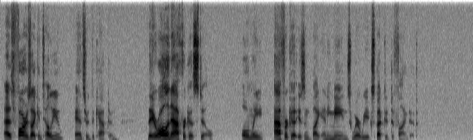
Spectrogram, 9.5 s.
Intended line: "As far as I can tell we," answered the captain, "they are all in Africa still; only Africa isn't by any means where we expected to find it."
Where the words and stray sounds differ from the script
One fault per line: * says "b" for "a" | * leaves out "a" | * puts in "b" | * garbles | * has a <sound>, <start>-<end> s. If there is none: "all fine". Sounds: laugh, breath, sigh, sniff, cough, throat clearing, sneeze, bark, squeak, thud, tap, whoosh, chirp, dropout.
* says "you" for "we"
